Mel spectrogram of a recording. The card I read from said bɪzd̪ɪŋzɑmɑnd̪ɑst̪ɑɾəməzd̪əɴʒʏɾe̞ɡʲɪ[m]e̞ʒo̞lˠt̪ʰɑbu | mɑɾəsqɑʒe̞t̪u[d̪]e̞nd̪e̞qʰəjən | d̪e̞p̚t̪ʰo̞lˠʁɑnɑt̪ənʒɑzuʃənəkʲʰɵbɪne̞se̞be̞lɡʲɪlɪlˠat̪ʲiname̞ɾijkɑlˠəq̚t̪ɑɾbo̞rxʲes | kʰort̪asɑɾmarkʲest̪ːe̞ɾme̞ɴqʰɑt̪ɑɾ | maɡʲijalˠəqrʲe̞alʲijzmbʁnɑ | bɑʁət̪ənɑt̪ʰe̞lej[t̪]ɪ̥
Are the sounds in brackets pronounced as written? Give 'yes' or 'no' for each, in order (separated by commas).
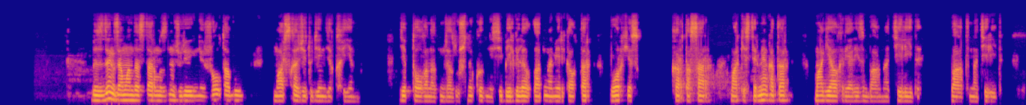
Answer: no, yes, no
